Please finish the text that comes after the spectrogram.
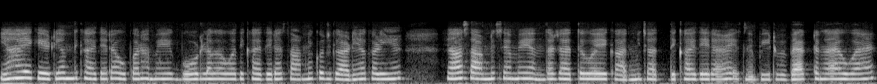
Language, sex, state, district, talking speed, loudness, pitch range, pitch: Hindi, female, Chhattisgarh, Korba, 295 wpm, -13 LUFS, 240-260 Hz, 250 Hz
